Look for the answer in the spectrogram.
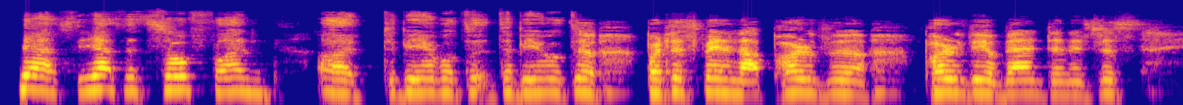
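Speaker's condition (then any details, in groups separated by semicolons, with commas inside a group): Cerebral palsy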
